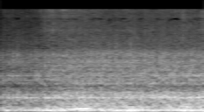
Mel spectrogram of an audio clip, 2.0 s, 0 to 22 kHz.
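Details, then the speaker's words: Isuzu Panther 2.5 diesel on its first start after reassembly: liners reused, cylinder head gasket and oil filter replaced, fresh oil. Steady low idle with an even beat, no knocking or misses, reasonably smooth. Normal diesel idle. "Kalau agak ramah seperti ini sudah naik ternyata mesin juga tidak sebegitu kasar walaupun"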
